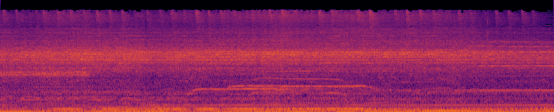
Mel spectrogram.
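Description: Heavy metal band playing live, loud, with electric guitar and drums. A few high held notes bend about three to five seconds in.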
